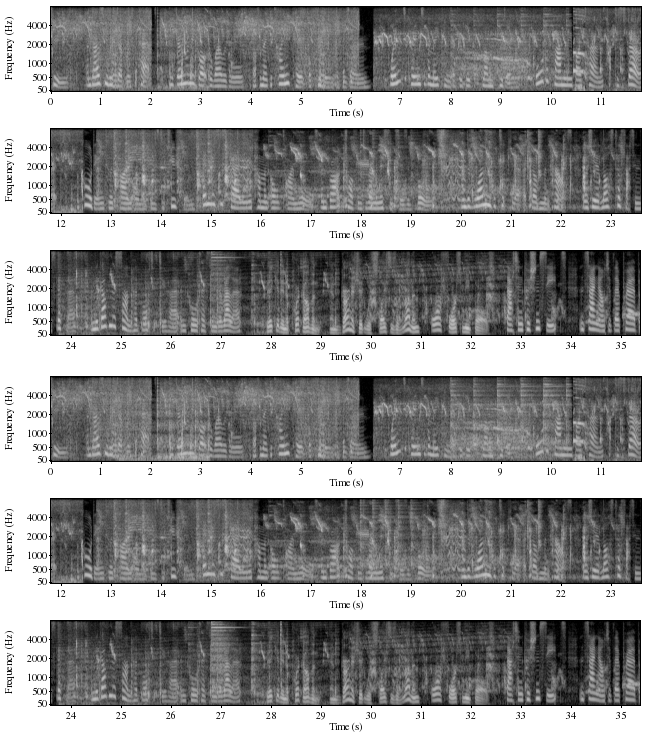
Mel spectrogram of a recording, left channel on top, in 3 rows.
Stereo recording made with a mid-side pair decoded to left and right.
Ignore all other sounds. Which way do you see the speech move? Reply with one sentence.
You can hear the speech stay put.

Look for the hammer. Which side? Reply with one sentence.
You can hear the hammer on the right.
